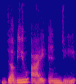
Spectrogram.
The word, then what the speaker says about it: wind: closed syllable weld rule where i is going to say its name so then in case this word would be wind now remember we also had a sight word w-i-n-d a high-frequency word and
